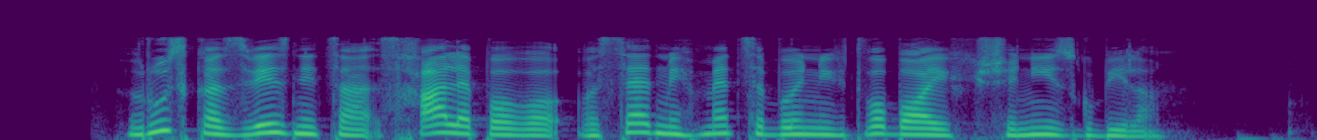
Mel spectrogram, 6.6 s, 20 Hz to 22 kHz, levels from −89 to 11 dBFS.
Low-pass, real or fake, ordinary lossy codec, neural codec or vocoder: 7.2 kHz; real; none; none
